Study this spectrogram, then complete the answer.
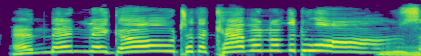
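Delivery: high, slow, far-off imitation of the audiobook narrator. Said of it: "he's like".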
